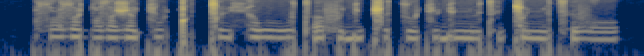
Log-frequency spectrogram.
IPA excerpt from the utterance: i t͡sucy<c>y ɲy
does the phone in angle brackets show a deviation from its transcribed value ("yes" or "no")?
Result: yes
